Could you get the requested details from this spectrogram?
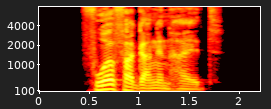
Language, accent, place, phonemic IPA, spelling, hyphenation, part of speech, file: German, Germany, Berlin, /ˈfoːrferˌɡaŋənhaɪ̯t/, Vorvergangenheit, Vor‧ver‧gan‧gen‧heit, noun, De-Vorvergangenheit.ogg
- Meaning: 1. a more distant past as seen from a more recent past 2. synonym of Plusquamperfekt (“the pluperfect as a specific verbal tense”)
